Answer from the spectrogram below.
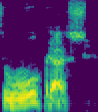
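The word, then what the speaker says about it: Łukasz: It's Wukash. Wu is like Lukasz. L with specific pronunciation. So Wukash.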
